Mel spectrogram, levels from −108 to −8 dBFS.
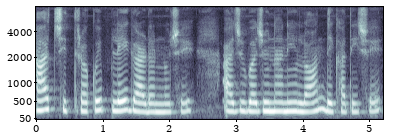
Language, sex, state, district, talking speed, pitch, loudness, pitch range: Gujarati, female, Gujarat, Valsad, 140 wpm, 235 Hz, -15 LUFS, 230-255 Hz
